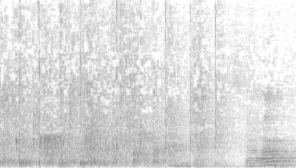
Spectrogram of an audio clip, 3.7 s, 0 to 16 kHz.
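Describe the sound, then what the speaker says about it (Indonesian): Applause breaks out for the first group in a sixth-grade civics class, a steady wash of claps from many hands mixed with overlapping voices in a classroom. "Tepuk tangan untuk kelompok 1."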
